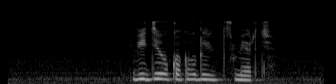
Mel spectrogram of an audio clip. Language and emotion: Russian, neutral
